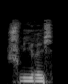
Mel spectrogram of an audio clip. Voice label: "schwierig", German; adjectives

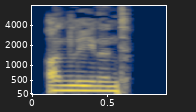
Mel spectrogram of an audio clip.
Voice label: "anlehnend", German; adjectives

